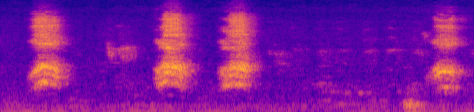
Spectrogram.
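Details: Crow giving four loud, hoarse caws spaced a second or so apart, with a faint higher note between the first two and a low thump near the end.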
